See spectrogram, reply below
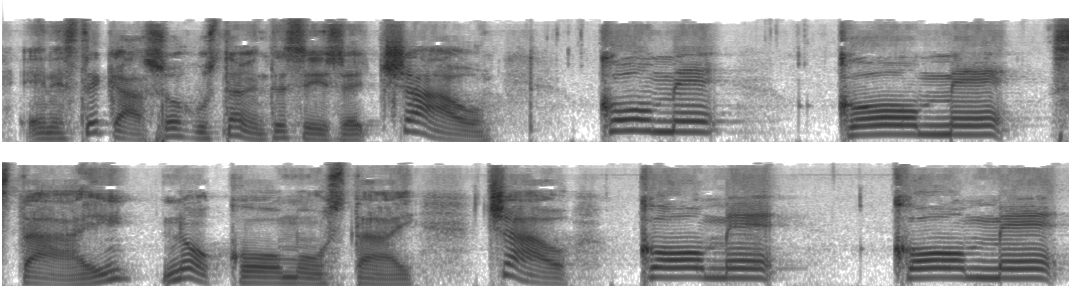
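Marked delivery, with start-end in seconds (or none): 3.0-6.0 "come" sung out much higher, clear final e; Italian come with e. Shown as a demonstration. Teacher models "come stai" for student Diana. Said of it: "con la E". 7.7-10.6 "come" sung out much higher, clear final e; Italian come with e. Shown as a demonstration. Teacher models "come stai" for student Diana. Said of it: "con la E".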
